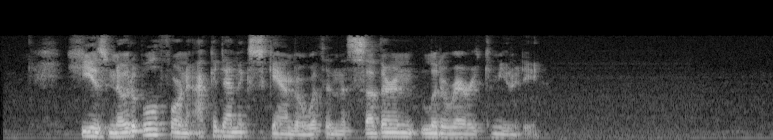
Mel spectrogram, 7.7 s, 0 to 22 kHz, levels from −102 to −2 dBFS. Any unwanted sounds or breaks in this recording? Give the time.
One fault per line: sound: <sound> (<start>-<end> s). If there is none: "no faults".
no faults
